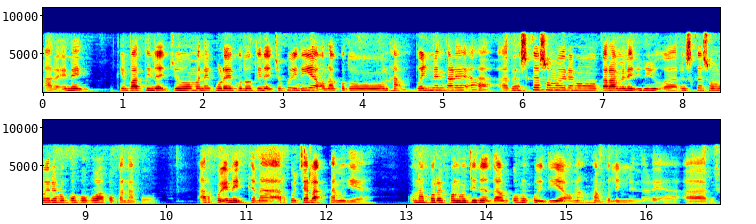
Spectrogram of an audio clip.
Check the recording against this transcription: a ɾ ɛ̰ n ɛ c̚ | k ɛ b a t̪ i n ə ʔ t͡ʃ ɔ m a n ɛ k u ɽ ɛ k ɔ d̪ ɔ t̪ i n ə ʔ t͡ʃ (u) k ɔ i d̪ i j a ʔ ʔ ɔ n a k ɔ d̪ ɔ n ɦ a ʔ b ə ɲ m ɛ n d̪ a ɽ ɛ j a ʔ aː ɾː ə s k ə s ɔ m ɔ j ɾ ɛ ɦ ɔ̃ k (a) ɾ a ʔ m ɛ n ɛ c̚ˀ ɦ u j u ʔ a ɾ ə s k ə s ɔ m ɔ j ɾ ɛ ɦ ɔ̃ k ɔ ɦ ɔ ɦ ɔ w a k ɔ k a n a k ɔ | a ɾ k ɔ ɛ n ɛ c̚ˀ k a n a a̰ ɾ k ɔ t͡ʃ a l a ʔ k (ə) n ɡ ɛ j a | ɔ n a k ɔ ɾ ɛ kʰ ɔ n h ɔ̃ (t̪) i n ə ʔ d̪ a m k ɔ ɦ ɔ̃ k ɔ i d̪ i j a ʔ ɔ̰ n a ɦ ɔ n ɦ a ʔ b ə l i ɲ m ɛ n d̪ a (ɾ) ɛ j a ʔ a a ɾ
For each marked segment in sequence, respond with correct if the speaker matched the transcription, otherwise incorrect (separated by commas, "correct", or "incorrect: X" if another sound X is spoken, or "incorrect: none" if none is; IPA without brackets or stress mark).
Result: incorrect: ɔ, correct, incorrect: a, correct, incorrect: ɽ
